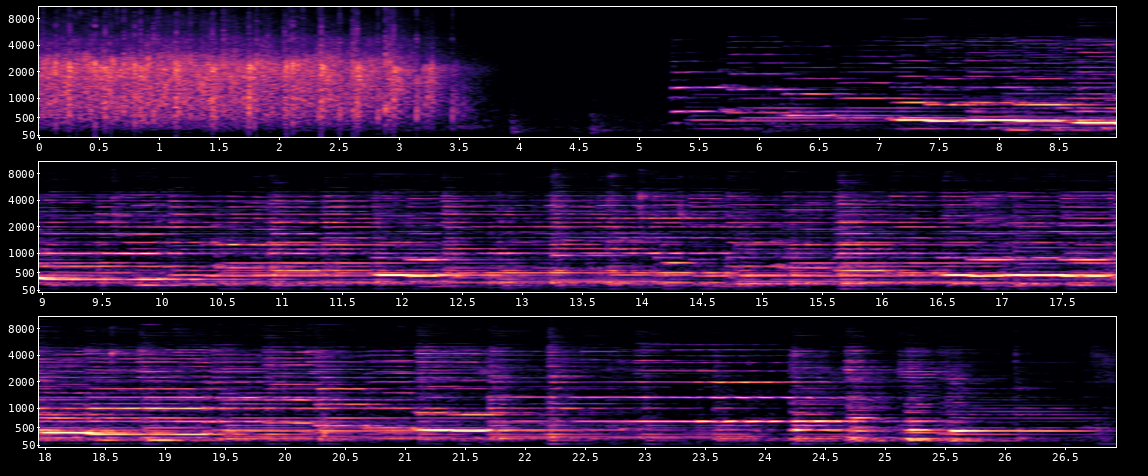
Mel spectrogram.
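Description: Audience applause that dies away in the first few seconds, then after a short pause a small acoustic band starts up: piano and acoustic guitars with a held melody line over them.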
